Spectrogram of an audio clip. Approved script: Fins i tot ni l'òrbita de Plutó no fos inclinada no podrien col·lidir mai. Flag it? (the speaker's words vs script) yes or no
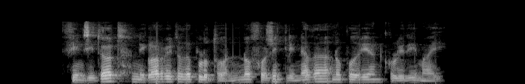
no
